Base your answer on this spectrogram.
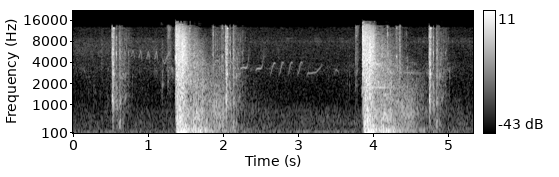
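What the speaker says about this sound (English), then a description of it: "Go on. Shoot these targets." Two loud gunshots fired at targets in Assassin's Creed Rogue, spaced a couple of seconds apart, each with a sharp crack and a trailing echo, with faint game ambience between them.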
